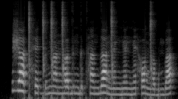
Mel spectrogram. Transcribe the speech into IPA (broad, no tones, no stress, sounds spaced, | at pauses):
ʒ a ǀʰ ɛ ɡ͡ǀ ə ŋ͡ǀ ã ŋ͡ǀ ʌ d ə ŋ ɡ ə tʰ ã n d a ŋ͡ǀ ɛ̃ ŋ ɡ ɛ̃ ŋ ɡ ɛ̃ h ɔ ŋ͡ǀ ʌ b ʊ m b a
